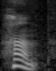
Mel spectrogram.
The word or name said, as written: hump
